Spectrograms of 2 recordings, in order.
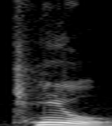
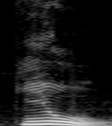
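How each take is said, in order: First: The k has a strong puff of air. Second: The k is plain with no puff of air. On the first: The speaker calls it right. "Bangla খ সাউন্ডের মতো করে" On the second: The speaker calls it wrong. "একদম ভুল পদ্ধতিতে"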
